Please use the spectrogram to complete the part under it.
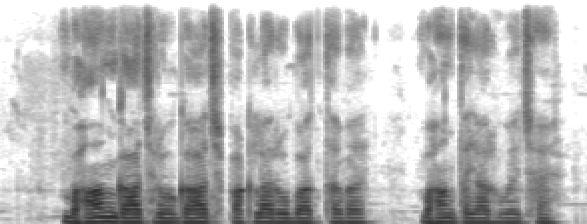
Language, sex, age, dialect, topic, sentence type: Maithili, male, 56-60, Angika, agriculture, statement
